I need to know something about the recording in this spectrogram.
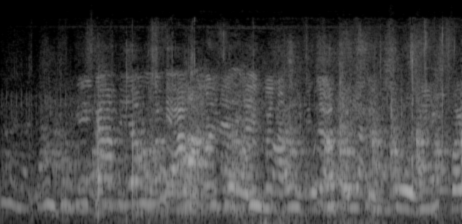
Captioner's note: kids talking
